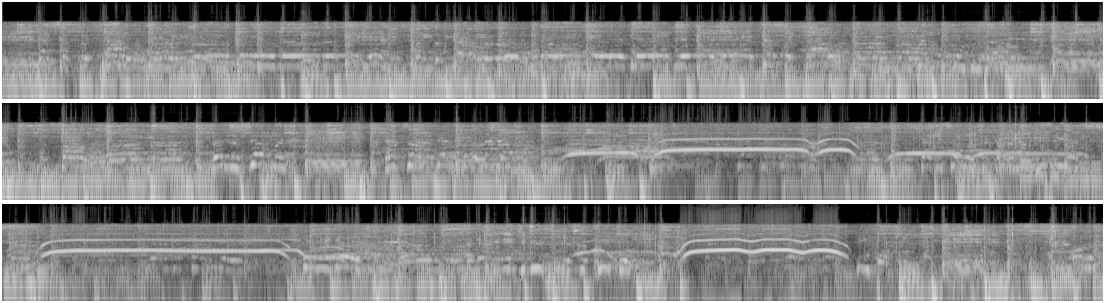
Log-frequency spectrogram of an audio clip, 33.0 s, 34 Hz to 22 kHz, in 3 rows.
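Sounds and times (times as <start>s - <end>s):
live band playing: 0.0s - 33.0s
man singing: 0.0s - 33.0s.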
